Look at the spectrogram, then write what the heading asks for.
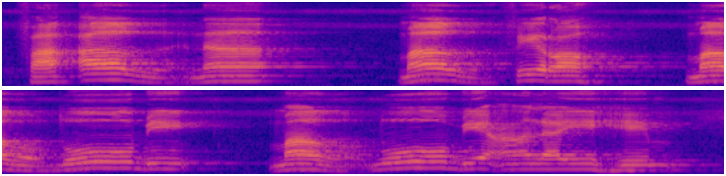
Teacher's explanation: pertemuan di huruf gha antara ar-rokhawah yang dia keluar suara dengan jahar yang tidak boleh ada kebocoran dalam nafas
